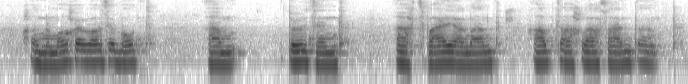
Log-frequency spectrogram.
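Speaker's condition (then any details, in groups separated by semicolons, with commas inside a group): ALS; diagnosed at age 43, handwriting failed early, uses computer aids with mouse; about nine years since diagnosis, lung volume declining with disease; reduced air makes talking effortful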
